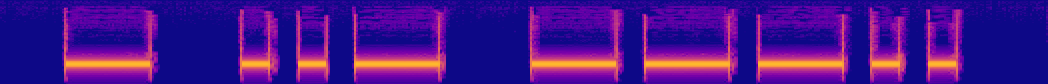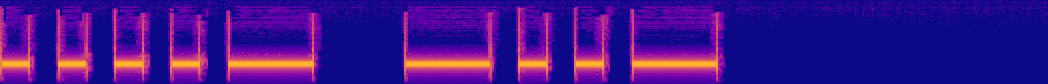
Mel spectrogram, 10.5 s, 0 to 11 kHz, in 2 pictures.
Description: Morse code, heard as a keyed tone, about 8 wpm, 800 Hz. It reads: TU84X
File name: LEZIONI / 9 28 8wpm 3512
